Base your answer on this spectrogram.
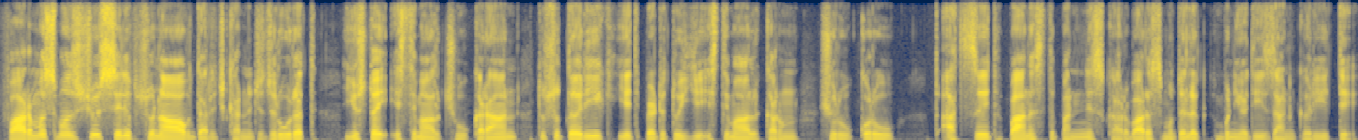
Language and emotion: Kashmiri, neutral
